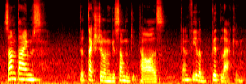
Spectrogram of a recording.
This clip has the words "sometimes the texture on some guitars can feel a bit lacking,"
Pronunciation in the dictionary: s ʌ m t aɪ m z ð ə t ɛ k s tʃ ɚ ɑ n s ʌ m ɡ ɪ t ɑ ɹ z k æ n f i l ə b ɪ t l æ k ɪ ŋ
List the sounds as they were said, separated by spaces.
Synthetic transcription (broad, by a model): s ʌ m t aɪ m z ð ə t ɛ k s tʃ ɚ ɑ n s ʌ m ɡ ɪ t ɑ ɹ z k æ n f i l ə b ɪ t l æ k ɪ ŋ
